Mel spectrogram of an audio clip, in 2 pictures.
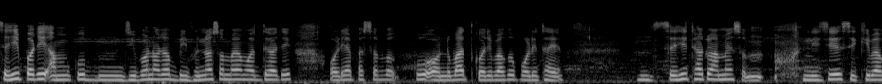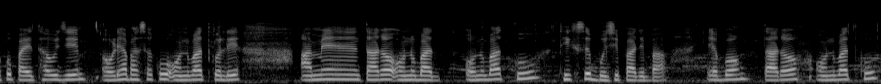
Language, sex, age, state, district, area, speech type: Odia, female, 18-30, Odisha, Subarnapur, urban, spontaneous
